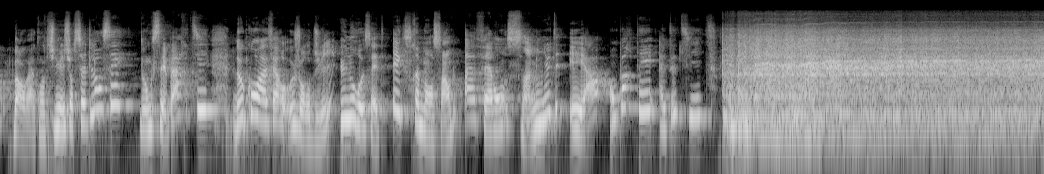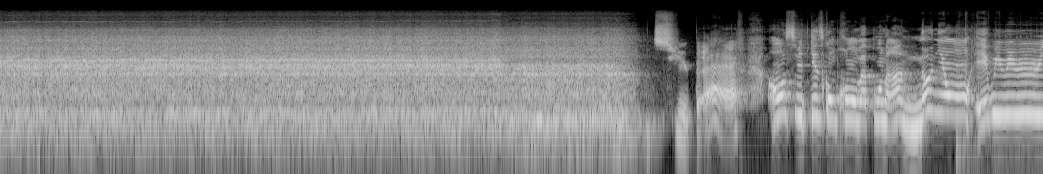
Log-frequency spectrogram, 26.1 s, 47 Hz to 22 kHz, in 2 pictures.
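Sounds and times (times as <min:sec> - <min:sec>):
blender running: 0:09.0 - 0:21.2.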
